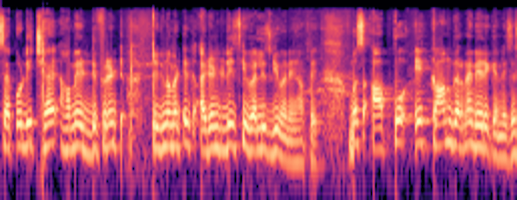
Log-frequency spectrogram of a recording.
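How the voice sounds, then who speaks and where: A man teaching a math lesson online, often asking the listeners quick questions that he answers himself and calling them guys. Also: high voice, darkish tone. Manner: rapid, quizzes listeners with rhetorical questions.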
